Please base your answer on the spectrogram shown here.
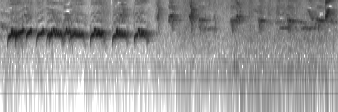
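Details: Two orioles kept in captivity call together. A quick series of loud, evenly spaced mid-pitched notes lasts about a second and a half, then softer, higher scattered chirps follow.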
